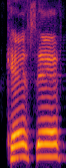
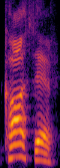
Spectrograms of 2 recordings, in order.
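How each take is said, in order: First: The first vowel is an e sound. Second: The first vowel is an a sound. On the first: This is the ordinary form of the word. "two segols" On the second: This is the form used at the end of a verse. "You'll see at the end of a sentence"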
